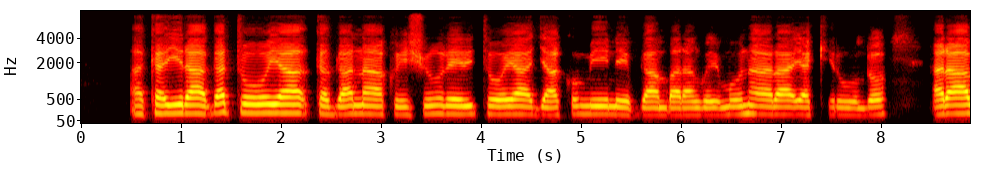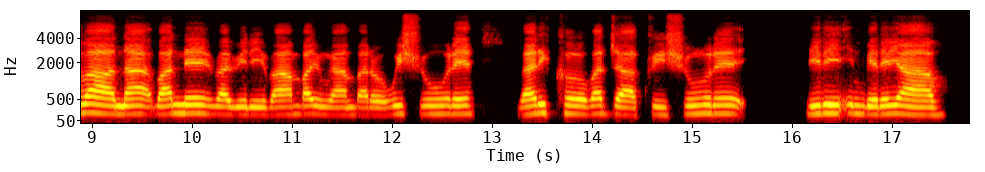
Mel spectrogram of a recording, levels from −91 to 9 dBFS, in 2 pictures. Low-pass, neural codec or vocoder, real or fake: 7.2 kHz; codec, 16 kHz, 0.9 kbps, LongCat-Audio-Codec; fake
